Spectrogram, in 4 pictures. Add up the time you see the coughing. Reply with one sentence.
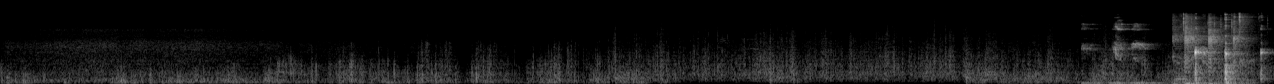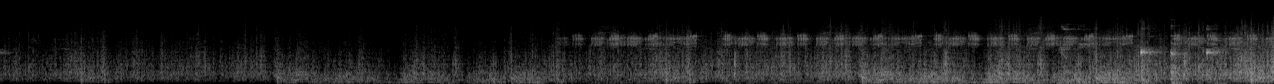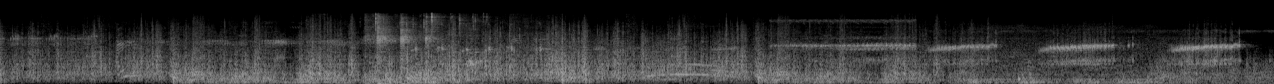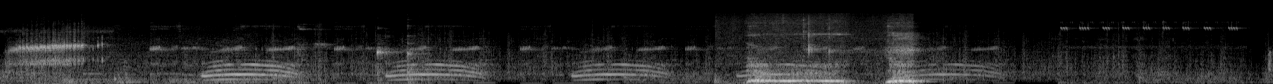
You can hear the coughing for 5 seconds altogether.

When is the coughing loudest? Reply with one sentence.
The loudest moment of the coughing is at 12 seconds.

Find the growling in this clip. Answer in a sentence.
The growling can be heard from 11.7 to 12.5 s, from 29.1 to 30.4 s and from 45.4 to 47.4 s.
